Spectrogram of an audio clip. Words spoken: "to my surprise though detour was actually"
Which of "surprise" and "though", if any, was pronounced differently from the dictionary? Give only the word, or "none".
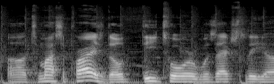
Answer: none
